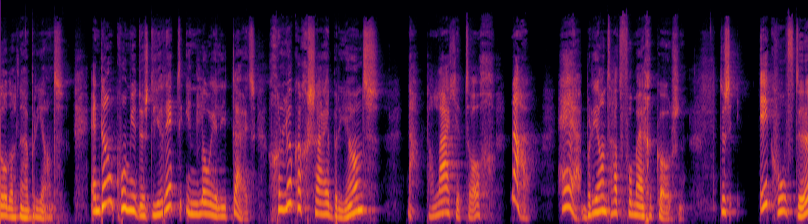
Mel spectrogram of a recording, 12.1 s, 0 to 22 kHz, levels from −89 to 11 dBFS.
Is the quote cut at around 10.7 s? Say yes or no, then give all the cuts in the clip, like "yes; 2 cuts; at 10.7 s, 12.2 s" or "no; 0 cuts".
no; 1 cut; at 8.7 s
